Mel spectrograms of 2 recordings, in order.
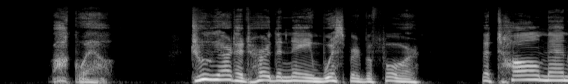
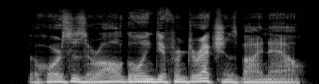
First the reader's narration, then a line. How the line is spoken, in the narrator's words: Rockwell said, his voice calm and steady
